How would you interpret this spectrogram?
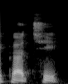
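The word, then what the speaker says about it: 같이: यानी वादन के साथ काछी इसको काथ स्पेलिंग है लेकिन प्रोसन इसकी क्या है जी काछी जब भी थत के बाद ई आए और कोई वर्ण नहीं सिर्फ ई आएगा तो यह थत जो है यह यत की आवाज देगा तो प्रोनाउंस क्या किया जाएगा इसको ी काछी टूगेदर इकट्ठे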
